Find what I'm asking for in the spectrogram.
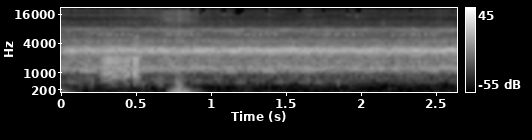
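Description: In a flooded rice field after heavy rain, a dense chorus of frogs croaks steadily at a distance, with one short, louder, low croak up close near the start.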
